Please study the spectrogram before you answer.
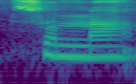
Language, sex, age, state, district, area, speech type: Telugu, female, 60+, Andhra Pradesh, N T Rama Rao, urban, read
